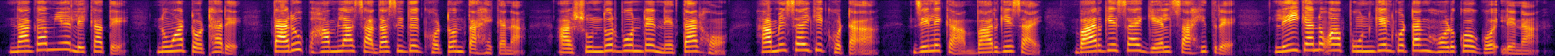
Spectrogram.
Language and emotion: Santali, neutral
